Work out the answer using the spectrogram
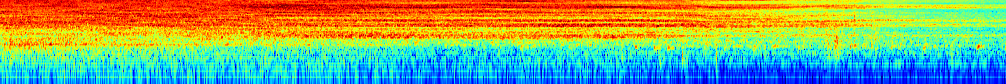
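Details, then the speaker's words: Newly replaced electric water heater being filled with water: loud, steady high hiss of air escaping through the relief valve that slowly eases off near the end, as the air purges out of the line before water flows. "Watch you hear air from this relief"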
